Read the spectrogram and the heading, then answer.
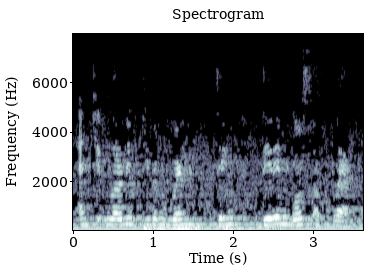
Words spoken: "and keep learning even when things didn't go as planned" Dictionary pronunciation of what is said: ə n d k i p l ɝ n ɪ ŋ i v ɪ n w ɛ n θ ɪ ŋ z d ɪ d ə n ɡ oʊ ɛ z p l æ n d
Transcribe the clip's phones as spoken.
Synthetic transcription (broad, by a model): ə n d k i p l ɝ n ɪ ŋ i v ɪ n w ɛ n s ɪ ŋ d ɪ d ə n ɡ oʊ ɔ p l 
